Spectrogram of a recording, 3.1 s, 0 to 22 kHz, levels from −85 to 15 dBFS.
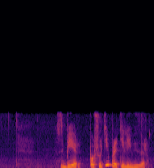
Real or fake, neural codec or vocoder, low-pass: real; none; 7.2 kHz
